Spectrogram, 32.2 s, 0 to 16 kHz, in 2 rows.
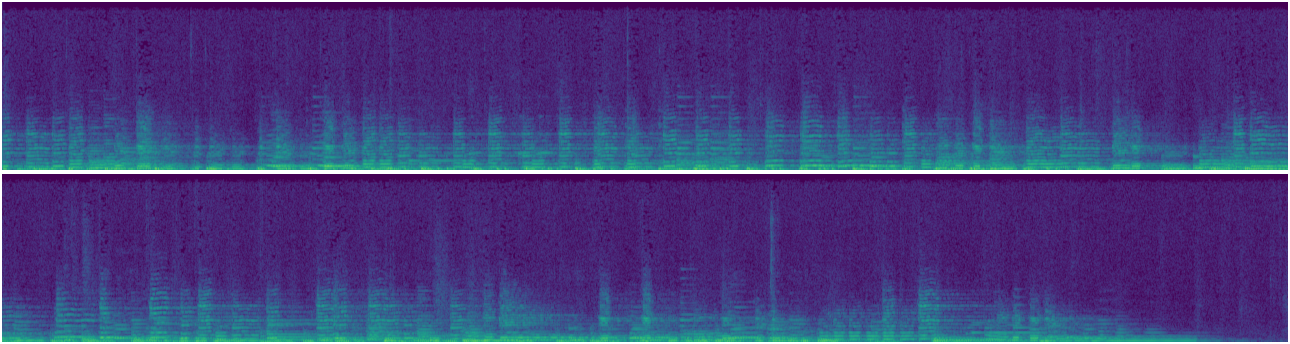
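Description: Funk jam played on an 88-key synthesizer keyboard, with a steady bass line under busy chords and melody.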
